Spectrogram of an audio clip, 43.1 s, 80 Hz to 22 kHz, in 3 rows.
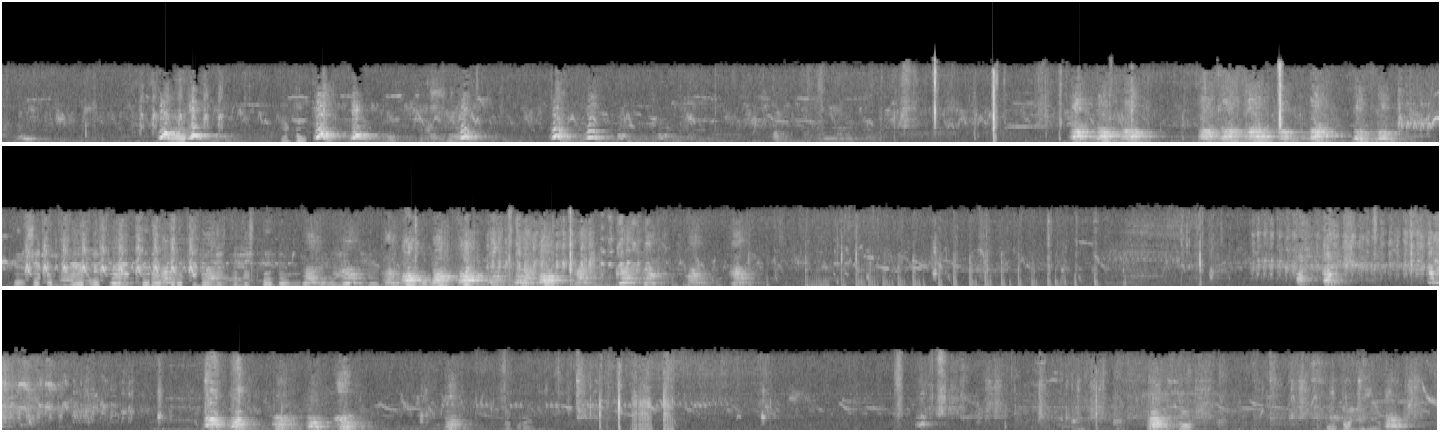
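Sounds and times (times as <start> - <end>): dog barking: 1.6 - 2.2, 3.1 - 4.9, 5.5 - 6.8, 10.7 - 14.2, 15.0 - 22.0, 27.3 - 27.8, 30.8 - 32.5, 33.2 - 33.5, 40.2 - 40.7, 42.6 - 43.0.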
